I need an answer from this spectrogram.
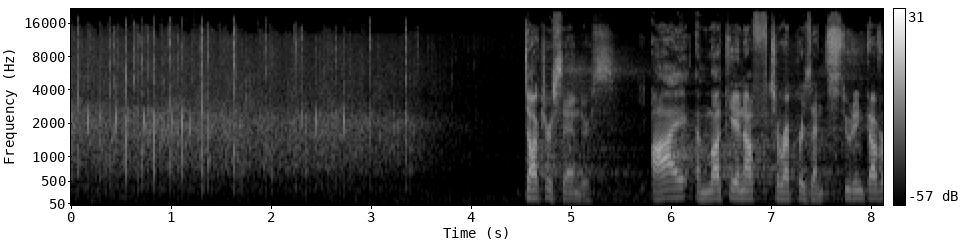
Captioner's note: applause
